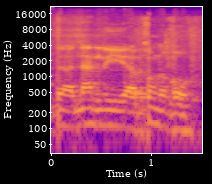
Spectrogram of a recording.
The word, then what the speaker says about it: Nathalie Prévost: Nathalie Prévost à Montréal.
